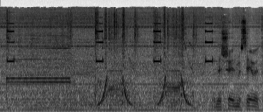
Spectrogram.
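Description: Laboratory equipment at Cellox Labs, where samples are analyzed, hums steadily at a low pitch, while a motor whirs up and down twice in rising and falling sweeps, with faint high beeps and mechanical clicking over the drone.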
